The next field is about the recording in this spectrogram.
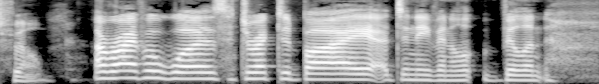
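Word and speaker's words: Denis Villeneuve: us through this film arrival was directed by Den V villain say his name say his name say his name Deni venu he's French Canadian thank you thank you it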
